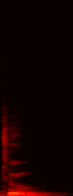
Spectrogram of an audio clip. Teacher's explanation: the B is silent and the O is pronounced with an oo sound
